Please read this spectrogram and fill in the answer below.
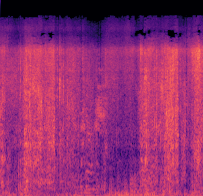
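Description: Snowboard sliding and scraping over a thin layer of early-season snow, brushing through grass stalks that stick up through it: a steady scraping hiss over a low rumble.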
